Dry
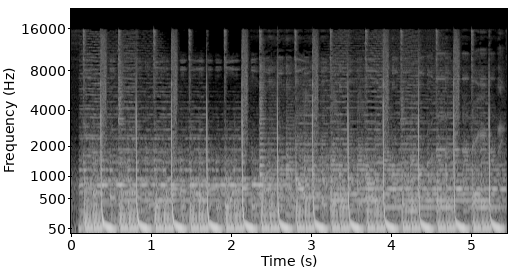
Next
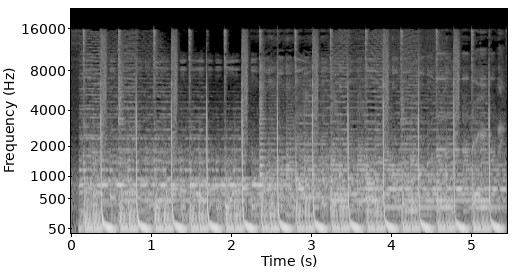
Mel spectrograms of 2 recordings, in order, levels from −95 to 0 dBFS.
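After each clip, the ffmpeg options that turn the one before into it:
ffmpeg -i in.wav -filter_complex "[0:a]lowshelf=frequency=230:gain=-4,asplit=2[link_01][link_02];[link_02]alimiter=limit=-22dB:level=0:latency=1:release=243,volume=0dB[link_03];[link_01][link_03]amix=inputs=2:normalize=0,volume=5dB" out.wav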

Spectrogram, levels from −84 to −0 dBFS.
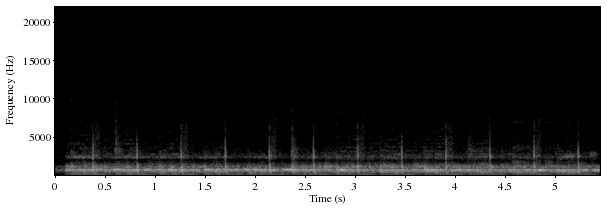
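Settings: ffmpeg -i in.wav -filter_complex "[0:a]acrusher=bits=6:mode=log:mix=0:aa=0.000001,afftfilt=real='hypot(re,im)*cos(2*PI*random(0))':imag='hypot(re,im)*sin(2*PI*random(1))':win_size=512:overlap=0.75,asplit=3[link_01][link_02][link_03];[link_01]bandpass=frequency=730:width_type=q:width=8,volume=0dB[link_04];[link_02]bandpass=frequency=1090:width_type=q:width=8,volume=-6dB[link_05];[link_03]bandpass=frequency=2440:width_type=q:width=8,volume=-9dB[link_06];[link_04][link_05][link_06]amix=inputs=3:normalize=0,volume=-4dB" out.wav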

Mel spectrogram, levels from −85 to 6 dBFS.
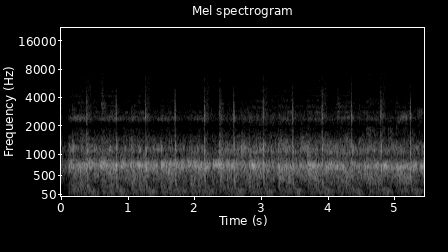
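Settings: ffmpeg -i in.wav -af "acompressor=mode=upward:threshold=-52dB:ratio=2.5" out.wav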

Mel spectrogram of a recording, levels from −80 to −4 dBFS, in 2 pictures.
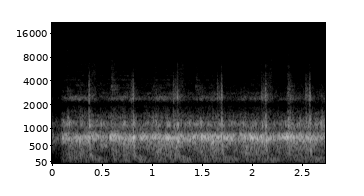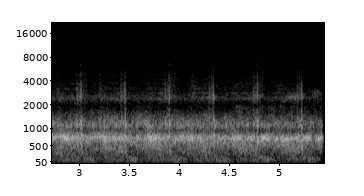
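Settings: ffmpeg -i in.wav -af "aecho=1:1:422|844:0.335|0.501,volume=4.5dB" out.wav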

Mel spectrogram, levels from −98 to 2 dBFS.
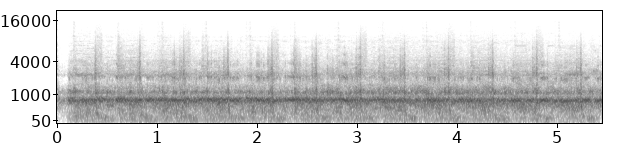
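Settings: ffmpeg -i in.wav -af "asoftclip=type=tanh:threshold=-30.5dB" out.wav

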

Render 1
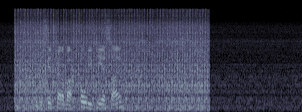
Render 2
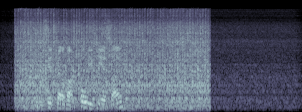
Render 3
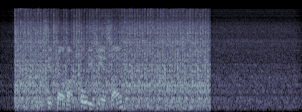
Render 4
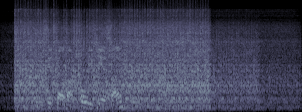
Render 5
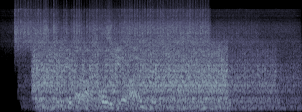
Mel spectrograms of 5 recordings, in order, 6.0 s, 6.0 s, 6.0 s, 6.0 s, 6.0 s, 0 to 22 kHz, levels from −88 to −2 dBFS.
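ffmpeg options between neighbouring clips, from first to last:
ffmpeg -i in.wav -af "highpass=190,dynaudnorm=framelen=210:gausssize=3:maxgain=8dB,flanger=delay=19.5:depth=4.6:speed=1.6,volume=6.5dB" out.wav
ffmpeg -i in.wav -af "acompressor=threshold=-25dB:ratio=6" out.wav
ffmpeg -i in.wav -filter_complex "[0:a]asplit=2[link_01][link_02];[link_02]adelay=985,lowpass=frequency=4600:poles=1,volume=-11dB,asplit=2[link_03][link_04];[link_04]adelay=985,lowpass=frequency=4600:poles=1,volume=0.34,asplit=2[link_05][link_06];[link_06]adelay=985,lowpass=frequency=4600:poles=1,volume=0.34,asplit=2[link_07][link_08];[link_08]adelay=985,lowpass=frequency=4600:poles=1,volume=0.34[link_09];[link_01][link_03][link_05][link_07][link_09]amix=inputs=5:normalize=0,asoftclip=type=tanh:threshold=-26.5dB,equalizer=frequency=280:width_type=o:width=0.68:gain=-5.5,volume=-3.5dB" out.wav
ffmpeg -i in.wav -filter_complex "[0:a]acrossover=split=600|4300[link_01][link_02][link_03];[link_02]adelay=350[link_04];[link_01]adelay=410[link_05];[link_05][link_04][link_03]amix=inputs=3:normalize=0,volume=6dB" out.wav

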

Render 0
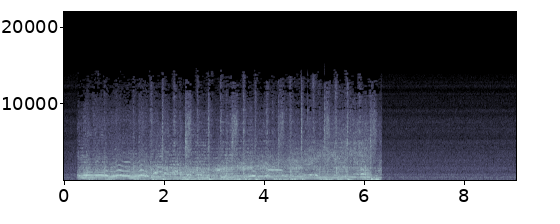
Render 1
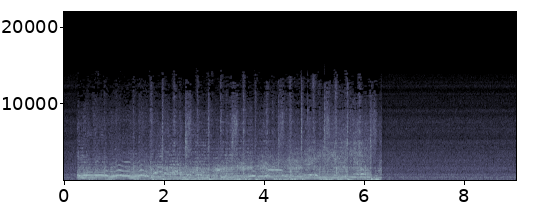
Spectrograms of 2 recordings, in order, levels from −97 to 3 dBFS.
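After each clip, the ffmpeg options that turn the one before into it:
ffmpeg -i in.wav -af "acompressor=threshold=-30dB:ratio=6" out.wav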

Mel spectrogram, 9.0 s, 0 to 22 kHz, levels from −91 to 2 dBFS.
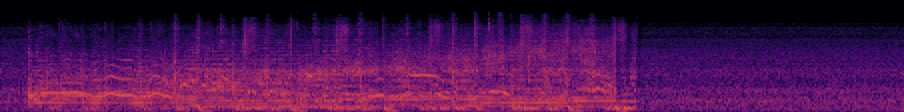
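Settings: ffmpeg -i in.wav -af "acompressor=threshold=-35dB:ratio=6" out.wav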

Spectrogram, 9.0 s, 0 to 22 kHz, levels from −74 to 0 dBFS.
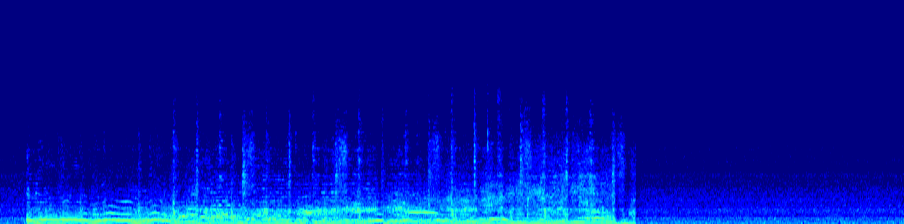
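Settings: ffmpeg -i in.wav -af "afreqshift=-170" out.wav

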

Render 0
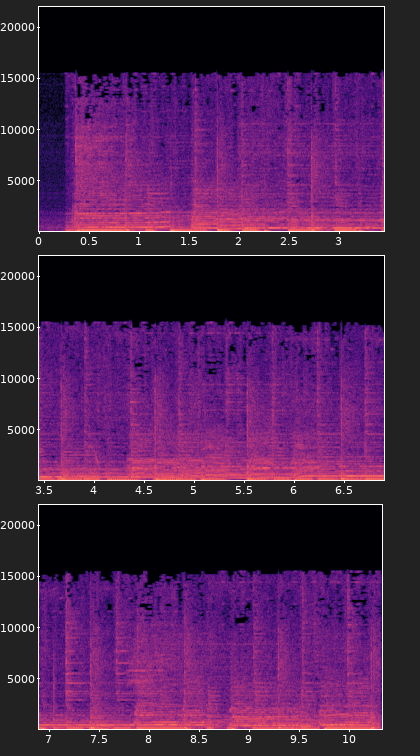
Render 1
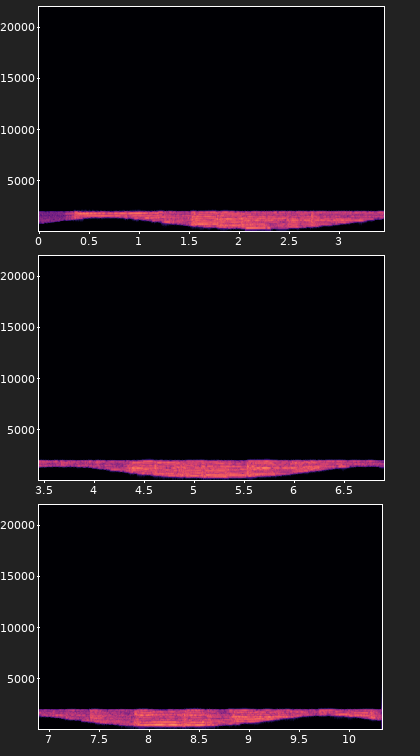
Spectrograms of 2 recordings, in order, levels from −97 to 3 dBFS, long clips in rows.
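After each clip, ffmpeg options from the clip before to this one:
ffmpeg -i in.wav -af "asubboost=boost=5.5:cutoff=210,afftfilt=real='re*between(b*sr/4096,150,1900)':imag='im*between(b*sr/4096,150,1900)':win_size=4096:overlap=0.75,afftfilt=real='re*gte(b*sr/1024,380*pow(1500/380,0.5+0.5*sin(2*PI*0.33*pts/sr)))':imag='im*gte(b*sr/1024,380*pow(1500/380,0.5+0.5*sin(2*PI*0.33*pts/sr)))':win_size=1024:overlap=0.75,volume=8.5dB" out.wav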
